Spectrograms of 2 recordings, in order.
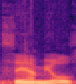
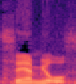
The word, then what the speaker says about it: Samuel: So Reuben Samuels was probably the close Samuel. The reason why I said Samuels is a lot of people did mispronounce the name.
